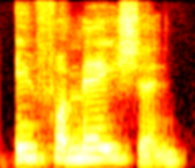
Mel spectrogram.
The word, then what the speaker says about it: information: Take, for example, in stress placement, you taught that whenever words end in TION, the syllable, the stress, the syllable that comes before T-I-O-N takes the primary stress. Information, education.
